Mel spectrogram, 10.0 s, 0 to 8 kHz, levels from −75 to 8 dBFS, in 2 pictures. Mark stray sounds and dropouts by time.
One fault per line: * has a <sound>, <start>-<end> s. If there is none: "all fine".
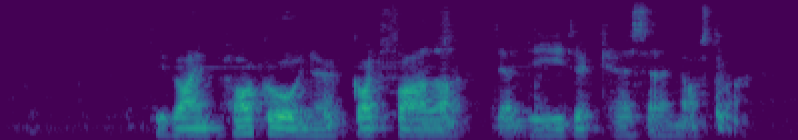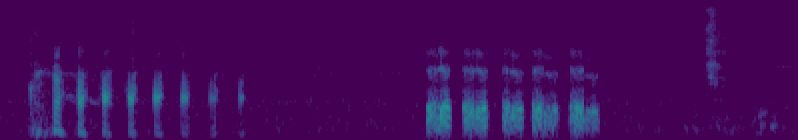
* has a laugh, 5.2-6.6 s
* has a laugh, 7.7-8.8 s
